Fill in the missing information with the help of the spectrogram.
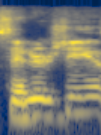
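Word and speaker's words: Psy-Energy: I believe it's synergy is how it's supposed to be pronounced. It's spelled Psy Energy, PSY meaning.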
